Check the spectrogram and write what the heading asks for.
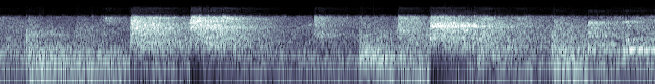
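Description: About six sudden thuds and impacts in an indoor batting cage facility, each trailing off briefly: baseballs being hit and striking cage netting.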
